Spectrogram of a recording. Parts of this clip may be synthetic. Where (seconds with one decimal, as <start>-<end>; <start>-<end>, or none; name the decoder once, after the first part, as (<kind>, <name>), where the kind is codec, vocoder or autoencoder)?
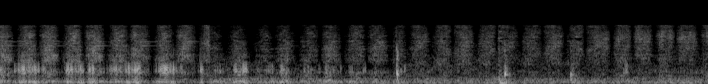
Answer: none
